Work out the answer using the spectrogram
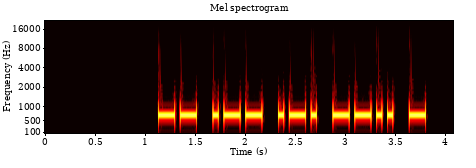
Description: Morse code, heard as a keyed tone, about 22 wpm, 700 Hz. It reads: MWRZT
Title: Code Groups - 5 Letters - 22wpm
